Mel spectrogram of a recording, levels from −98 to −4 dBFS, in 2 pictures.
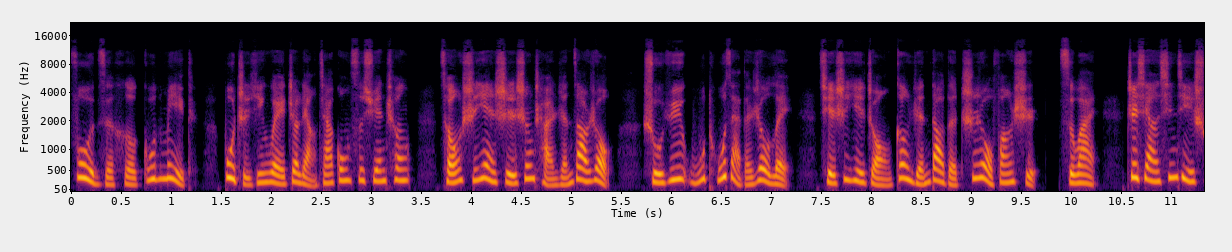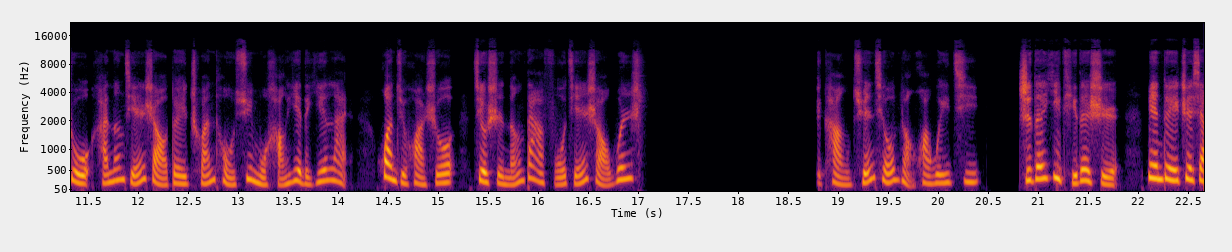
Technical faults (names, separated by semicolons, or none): long network dropout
